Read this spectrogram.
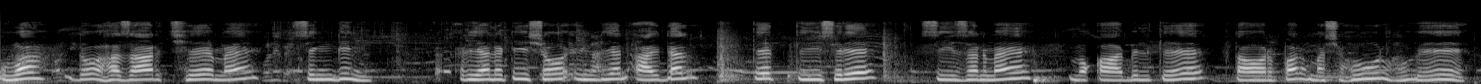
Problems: constant background noise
